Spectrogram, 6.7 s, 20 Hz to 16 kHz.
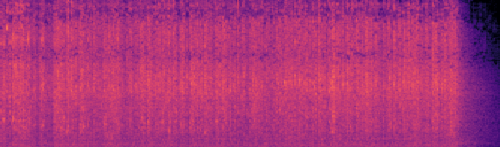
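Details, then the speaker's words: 4.9 screw-supercharged Hemi drag car: loud, lumpy idle with rough, uneven pulses and heavy vibration felt through the cage and seat, then shut off; flywheel checked tight, converter bolts questioned, cause of shake undetermined. "But if you feel the cage, especially when you're in the seat, you really feel it."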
